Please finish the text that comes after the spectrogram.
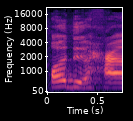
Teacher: قاف دال زبر قد، حا دو زبر حن، قدحن، یہاں دال پہ قلقلہ ہوگا، ساکن ہے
